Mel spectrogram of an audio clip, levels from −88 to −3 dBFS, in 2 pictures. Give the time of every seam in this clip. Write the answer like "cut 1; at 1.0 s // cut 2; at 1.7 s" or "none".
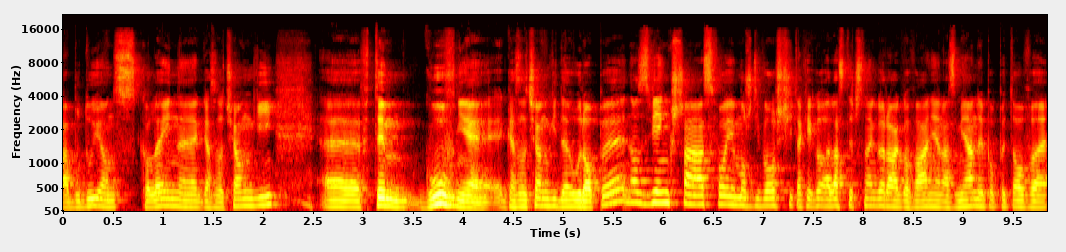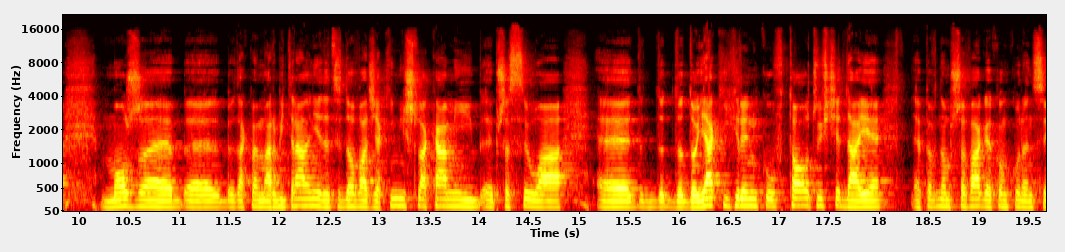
none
